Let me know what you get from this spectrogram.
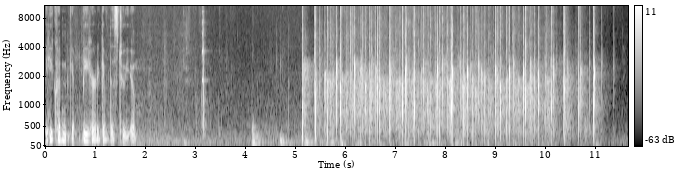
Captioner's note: applause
